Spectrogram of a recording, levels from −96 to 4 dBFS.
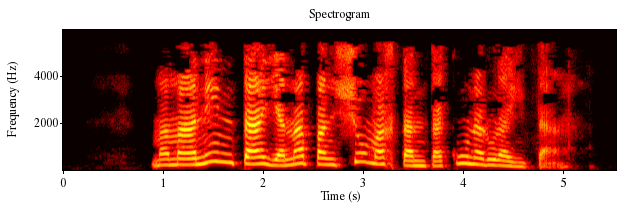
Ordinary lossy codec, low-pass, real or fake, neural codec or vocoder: MP3, 24 kbps; 5.4 kHz; fake; autoencoder, 48 kHz, 128 numbers a frame, DAC-VAE, trained on Japanese speech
